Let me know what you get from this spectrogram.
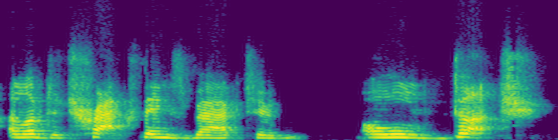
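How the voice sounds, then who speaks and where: High-voiced woman on a muffled call. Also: slow pace. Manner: animated, acts out imagined voices in asides. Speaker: guest. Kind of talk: casual conversation. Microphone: video call.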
